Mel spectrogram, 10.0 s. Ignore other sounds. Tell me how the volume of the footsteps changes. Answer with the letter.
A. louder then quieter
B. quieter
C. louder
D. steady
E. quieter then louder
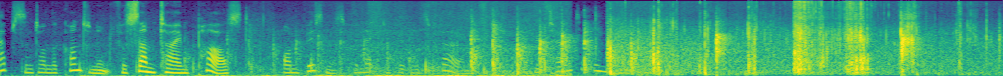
C.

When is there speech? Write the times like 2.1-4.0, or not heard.
0.0-6.2.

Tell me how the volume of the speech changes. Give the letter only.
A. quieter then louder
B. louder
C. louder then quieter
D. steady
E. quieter
E.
